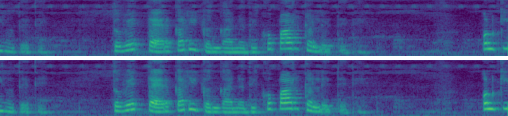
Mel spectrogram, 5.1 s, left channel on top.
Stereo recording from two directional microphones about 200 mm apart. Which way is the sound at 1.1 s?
40° right (ahead or behind).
